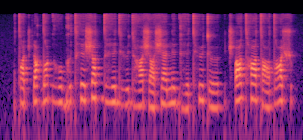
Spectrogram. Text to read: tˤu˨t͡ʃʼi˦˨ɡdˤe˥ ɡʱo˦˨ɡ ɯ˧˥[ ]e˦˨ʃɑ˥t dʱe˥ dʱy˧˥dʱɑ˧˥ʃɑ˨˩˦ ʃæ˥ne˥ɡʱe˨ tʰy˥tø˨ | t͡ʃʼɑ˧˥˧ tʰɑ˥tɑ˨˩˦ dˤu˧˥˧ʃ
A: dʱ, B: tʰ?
B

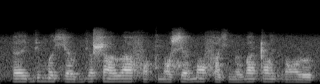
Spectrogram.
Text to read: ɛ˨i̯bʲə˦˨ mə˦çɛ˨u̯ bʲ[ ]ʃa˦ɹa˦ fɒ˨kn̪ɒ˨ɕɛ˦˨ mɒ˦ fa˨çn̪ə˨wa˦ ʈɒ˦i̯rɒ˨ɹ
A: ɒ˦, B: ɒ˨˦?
A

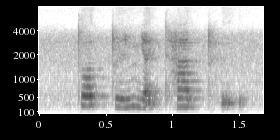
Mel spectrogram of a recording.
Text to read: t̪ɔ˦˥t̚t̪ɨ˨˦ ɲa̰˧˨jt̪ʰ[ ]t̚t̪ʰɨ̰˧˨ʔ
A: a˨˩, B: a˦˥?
B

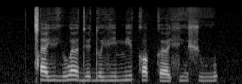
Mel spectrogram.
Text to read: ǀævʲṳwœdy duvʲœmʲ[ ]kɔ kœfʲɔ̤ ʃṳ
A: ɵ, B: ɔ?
A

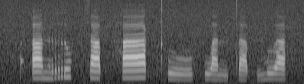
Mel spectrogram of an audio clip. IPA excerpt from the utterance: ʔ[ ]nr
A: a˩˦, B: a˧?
B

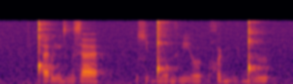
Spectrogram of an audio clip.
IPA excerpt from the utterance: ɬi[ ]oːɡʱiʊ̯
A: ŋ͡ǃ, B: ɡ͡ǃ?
B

